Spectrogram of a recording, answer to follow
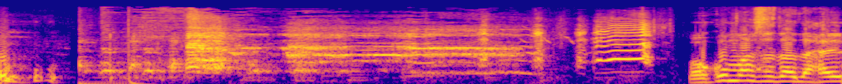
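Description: A short low thump, then a rooster crowing: one long call of about two seconds that rises in pitch at its end.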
